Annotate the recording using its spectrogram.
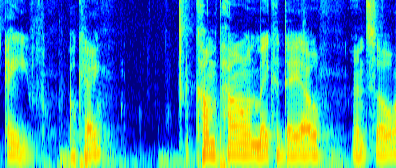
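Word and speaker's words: Aave: and admit that I don't know how to pronounce this four-letter word. AVE. It's AVE, okay?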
